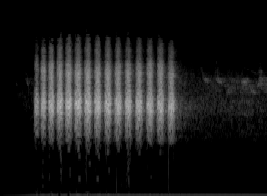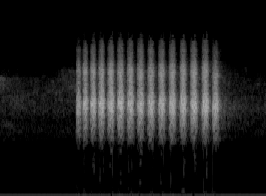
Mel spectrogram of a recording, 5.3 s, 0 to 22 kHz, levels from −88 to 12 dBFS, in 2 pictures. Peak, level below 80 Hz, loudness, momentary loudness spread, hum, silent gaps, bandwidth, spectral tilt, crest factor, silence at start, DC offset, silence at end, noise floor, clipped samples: -8 dBFS; -88 dBFS; -19 LUFS; 10 LU; none; none; 10.5 kHz; 8.5 dB/octave; 16 dB; 0.35 s; under 0.1%; 0.45 s; -64 dBFS; under 0.1%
